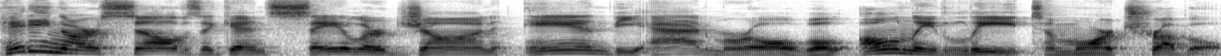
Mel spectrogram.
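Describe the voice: Simple, plain reading aloud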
